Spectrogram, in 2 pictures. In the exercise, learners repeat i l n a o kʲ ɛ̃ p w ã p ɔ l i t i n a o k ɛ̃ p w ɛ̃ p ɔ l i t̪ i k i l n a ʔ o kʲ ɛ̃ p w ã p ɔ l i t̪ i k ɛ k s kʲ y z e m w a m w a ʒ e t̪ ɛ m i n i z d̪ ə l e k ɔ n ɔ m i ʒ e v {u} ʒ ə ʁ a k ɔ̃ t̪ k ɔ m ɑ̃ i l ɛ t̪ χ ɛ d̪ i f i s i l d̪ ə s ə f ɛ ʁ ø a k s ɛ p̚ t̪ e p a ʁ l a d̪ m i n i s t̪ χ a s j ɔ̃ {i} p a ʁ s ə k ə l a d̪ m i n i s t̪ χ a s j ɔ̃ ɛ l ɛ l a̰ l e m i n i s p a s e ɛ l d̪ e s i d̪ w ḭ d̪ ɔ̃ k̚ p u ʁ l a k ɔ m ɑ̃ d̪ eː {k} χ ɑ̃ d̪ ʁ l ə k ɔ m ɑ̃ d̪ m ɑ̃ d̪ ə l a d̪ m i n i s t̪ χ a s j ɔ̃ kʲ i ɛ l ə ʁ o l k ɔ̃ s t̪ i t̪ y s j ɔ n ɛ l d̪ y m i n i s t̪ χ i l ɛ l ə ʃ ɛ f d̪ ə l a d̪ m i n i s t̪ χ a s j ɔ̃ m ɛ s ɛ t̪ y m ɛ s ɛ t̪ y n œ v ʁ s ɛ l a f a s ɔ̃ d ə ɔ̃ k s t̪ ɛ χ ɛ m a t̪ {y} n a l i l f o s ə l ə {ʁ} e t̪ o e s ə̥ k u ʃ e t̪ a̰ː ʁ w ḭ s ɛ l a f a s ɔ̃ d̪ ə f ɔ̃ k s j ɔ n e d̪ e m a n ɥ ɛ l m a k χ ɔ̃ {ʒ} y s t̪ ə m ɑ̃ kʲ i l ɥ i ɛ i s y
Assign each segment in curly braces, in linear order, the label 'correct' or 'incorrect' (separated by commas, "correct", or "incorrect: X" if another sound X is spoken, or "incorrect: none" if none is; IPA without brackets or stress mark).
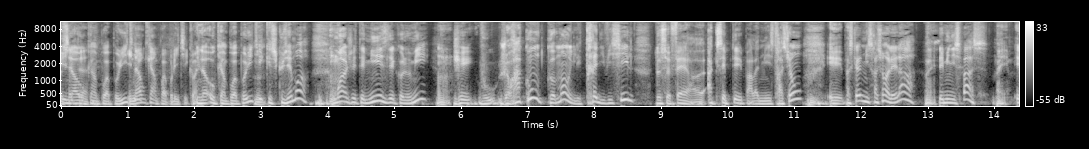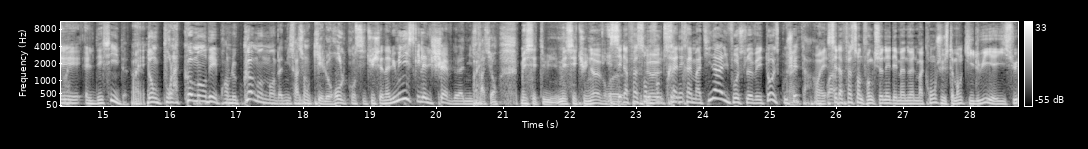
correct, incorrect: e, incorrect: p, incorrect: i, incorrect: v, correct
